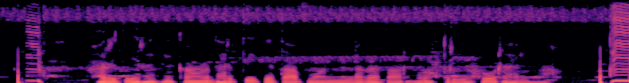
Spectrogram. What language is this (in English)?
Bhojpuri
